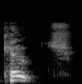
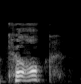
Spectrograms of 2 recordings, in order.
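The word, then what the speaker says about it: Koch: Uh, my my German's not as good as Stuart's, um, but uh, I understand coach or cock, whichever he, how it's pronounced. It's uh, the latter, yeah.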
